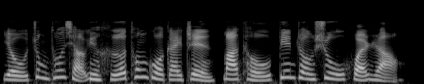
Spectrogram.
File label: concatenative, mandarin chinese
